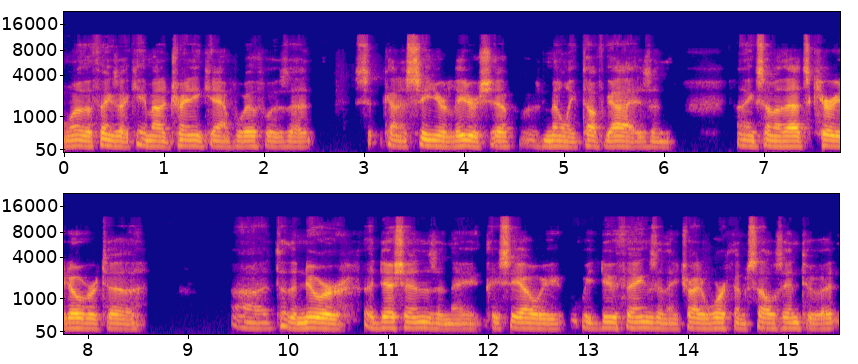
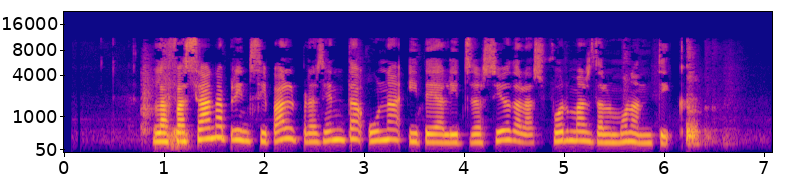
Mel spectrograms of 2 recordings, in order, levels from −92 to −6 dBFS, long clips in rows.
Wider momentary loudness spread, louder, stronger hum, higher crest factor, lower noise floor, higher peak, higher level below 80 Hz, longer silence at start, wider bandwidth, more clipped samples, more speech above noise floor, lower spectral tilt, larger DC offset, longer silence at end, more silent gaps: first, 13 LU vs 10 LU; about the same, -22 LUFS vs -22 LUFS; neither; about the same, 20 dB vs 22 dB; first, -69 dBFS vs -59 dBFS; second, -4 dBFS vs 0 dBFS; about the same, -68 dBFS vs -72 dBFS; second, 0 s vs 0.75 s; about the same, 12.5 kHz vs 11.5 kHz; neither; first, 46 dB vs 38 dB; second, -3 dB/octave vs -4.5 dB/octave; neither; second, 0 s vs 0.6 s; neither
